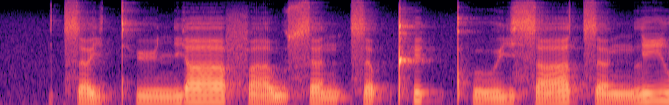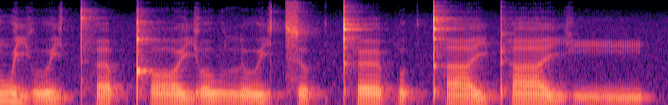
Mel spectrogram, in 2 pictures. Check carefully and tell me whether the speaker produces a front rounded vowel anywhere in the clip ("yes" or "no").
yes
